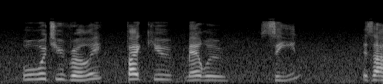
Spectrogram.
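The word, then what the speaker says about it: Melusine: Thank you, Melu Scene? Is that how you pronounce that?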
